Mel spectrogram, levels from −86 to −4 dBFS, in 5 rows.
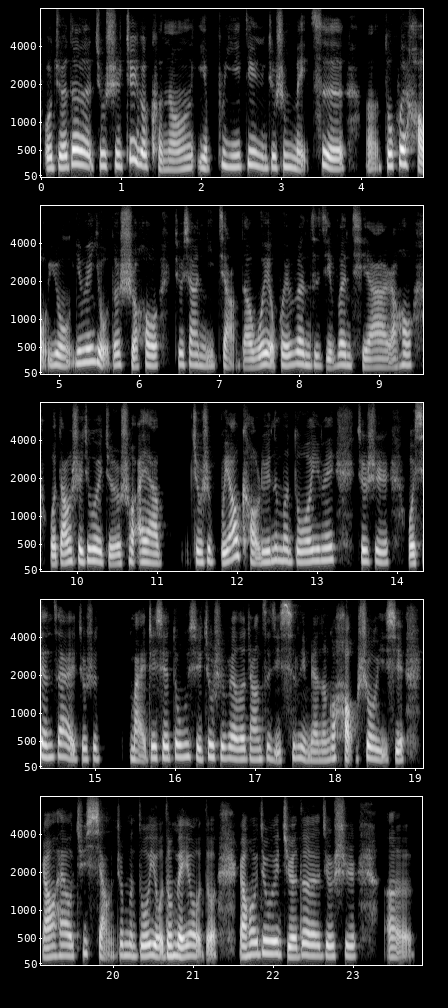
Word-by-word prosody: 我 185 Hz, +1 st, +3 dB
觉 195 Hz, +1 st, +4 dB
得 245 Hz, -3 st, +7 dB
就 225 Hz, +1 st, -1 dB
是 220 Hz, 0 st, -2 dB
这 335 Hz, +5 st, +1 dB
个 225 Hz, -4 st, +5 dB
可 165 Hz, -6 st, -6 dB
能 160 Hz, +5 st, -4 dB
也 180 Hz, -2 st, -1 dB
不 185 Hz, +7 st, -6 dB
一 205 Hz, -1 st, -1 dB
定 215 Hz, -3 st, -1 dB
就 200 Hz, +1 st, 0 dB
是 205 Hz, -, -6 dB
每 190 Hz, -6 st, -2 dB
次， 190 Hz, -8 st, +3 dB, 0.2 s
呃， -, -, -8 dB
都 220 Hz, -1 st, +5 dB
会 255 Hz, +3 st, +8 dB
好 -, -, -1 dB
用， 185 Hz, -2 st, 0 dB
因 220 Hz, +1 st, +2 dB
为 240 Hz, +1 st, +4 dB
有 240 Hz, -, +2 dB
的 185 Hz, +2 st, -2 dB
时 160 Hz, -4 st, -3 dB
候 175 Hz, 0 st, +1 dB, 0.2 s
就 200 Hz, -, -3 dB
像 190 Hz, -2 st, -5 dB
你 -, -, -9 dB
讲 -, -, -6 dB
的， 145 Hz, 0 st, -3 dB
我 175 Hz, +6 st, +2 dB
也 -, -, +5 dB
会 180 Hz, -1 st, -1 dB
问 200 Hz, -2 st, 0 dB
自 180 Hz, -1 st, -7 dB
己 145 Hz, -4 st, -6 dB
问 185 Hz, +3 st, -1 dB
题 165 Hz, -5 st, -7 dB
啊， 150 Hz, 0 st, -4 dB
然 150 Hz, -, -7 dB
后 190 Hz, 0 st, -3 dB, 0.2 s
我 155 Hz, -, +1 dB
当 170 Hz, +4 st, +2 dB
时 200 Hz, -1 st, +2 dB
就 210 Hz, -, +2 dB
会 195 Hz, -3 st, +4 dB
觉 150 Hz, -3 st, -3 dB
得 160 Hz, -, +1 dB
说： 185 Hz, +3 st, -3 dB
“哎 190 Hz, -, 0 dB
呀， 170 Hz, -3 st, 0 dB, 0.4 s
就 190 Hz, -, 0 dB
是 205 Hz, -, -2 dB
不 190 Hz, -3 st, -3 dB
要 265 Hz, +10 st, +4 dB
考 -, -, -3 dB
虑 185 Hz, +1 st, +1 dB
那 215 Hz, -, -2 dB
么 210 Hz, -2 st, -2 dB
多。” 190 Hz, 0 st, 0 dB
因 210 Hz, 0 st, 0 dB
为 225 Hz, +1 st, 0 dB, 0.3 s
就 200 Hz, -, +2 dB
是 185 Hz, -2 st, -3 dB, 0.2 s
我 160 Hz, -, +4 dB
现 215 Hz, +6 st, +1 dB
在 225 Hz, -3 st, -1 dB
就 185 Hz, -, -5 dB
是， 185 Hz, 0 st, -6 dB, 0.4 s
买 180 Hz, -3 st, -3 dB
这 205 Hz, -, +1 dB
些 205 Hz, 0 st, +2 dB
东 225 Hz, +1 st, 0 dB
西 195 Hz, -5 st, -2 dB
就 220 Hz, +3 st, +2 dB
是 210 Hz, -1 st, -2 dB
为 200 Hz, -1 st, 0 dB
了 185 Hz, 0 st, +2 dB
让 180 Hz, -1 st, -6 dB
自 205 Hz, +1 st, -6 dB
己 160 Hz, -, -6 dB
心 205 Hz, +6 st, -4 dB
里 195 Hz, -, -2 dB
面 160 Hz, -1 st, -5 dB
能 165 Hz, +1 st, -6 dB
够 195 Hz, -, -1 dB
好 -, -, +1 dB
受 195 Hz, -4 st, +1 dB
一 -, -, -4 dB
些， 165 Hz, -, -2 dB, 0.2 s
然 165 Hz, +1 st, +1 dB
后 185 Hz, -, -2 dB
还 195 Hz, -, -4 dB
要 190 Hz, -1 st, +1 dB
去 190 Hz, +5 st, -12 dB
想 215 Hz, -1 st, -3 dB
这 200 Hz, 0 st, -4 dB
么 195 Hz, -2 st, -3 dB
多 185 Hz, +1 st, +3 dB
有 190 Hz, -3 st, +5 dB
的 190 Hz, -, +4 dB
没 175 Hz, -3 st, +6 dB
有 190 Hz, 0 st, +2 dB
的， -, -, -1 dB, 0.3 s
然 180 Hz, -, +4 dB
后 215 Hz, +1 st, +3 dB
就 230 Hz, +1 st, +2 dB
会 225 Hz, 0 st, +5 dB
觉 175 Hz, -5 st, +2 dB
得 190 Hz, -1 st, +2 dB
就 185 Hz, -1 st, 0 dB
是， 185 Hz, 0 st, -3 dB, 0.3 s
呃， -, -, -4 dB
190 Hz, 290 characters per minute, -22 LUFS, 180-210 Hz, 0.4 s, 会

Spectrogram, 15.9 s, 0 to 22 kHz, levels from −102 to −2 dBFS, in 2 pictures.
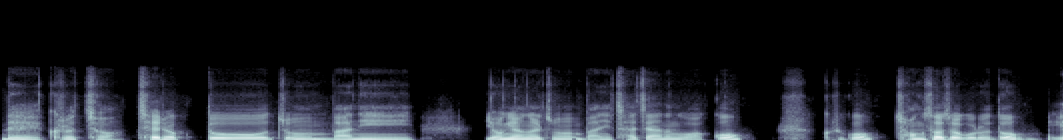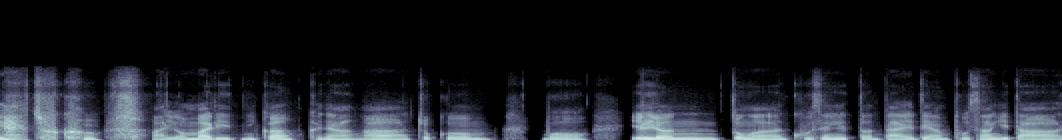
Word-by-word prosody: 네 105 Hz, -2 st, +2 dB
그렇죠. 100 Hz, -4 st, -4 dB
체력도 140 Hz, -7 st, +4 dB
좀 105 Hz, -4 st, 0 dB
많이 95 Hz, -1 st, +1 dB, 0.5 s
영향을 110 Hz, +1 st, +6 dB
좀 105 Hz, -2 st, -1 dB
많이 90 Hz, +1 st, -4 dB
차지하는 130 Hz, +3 st, -1 dB
것 105 Hz, -, -2 dB
같고 145 Hz, -, +1 dB, 0.5 s
그리고 170 Hz, +9 st, -1 dB
정서적으로도 150 Hz, -, +3 dB
이게 -, -, 0 dB, 0.2 s
쪼끔 95 Hz, -, -2 dB, 0.4 s
아 95 Hz, -, -6 dB
연말이니까 110 Hz, -, 0 dB
그냥 100 Hz, -1 st, -4 dB
아 135 Hz, +4 st, -2 dB
쪼끔 120 Hz, -1 st, -4 dB, 0.4 s
뭐 95 Hz, -1 st, -4 dB, 0.3 s
'1 140 Hz, +3 st, +4 dB
년 140 Hz, -3 st, +2 dB
동안 110 Hz, -4 st, -1 dB
고생했던 105 Hz, -2 st, -4 dB
나에 90 Hz, +2 st, -2 dB
대한 105 Hz, +1 st, -3 dB
보상이다.' 100 Hz, -2 st, -3 dB
110 Hz, 235 characters per minute, -23 LUFS, 100-130 Hz, 0.5 s, 영향을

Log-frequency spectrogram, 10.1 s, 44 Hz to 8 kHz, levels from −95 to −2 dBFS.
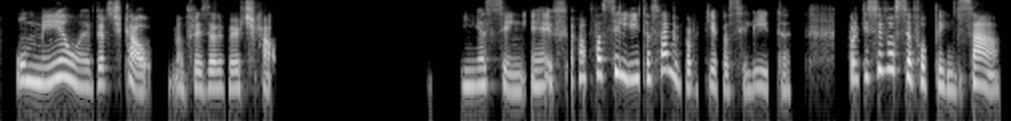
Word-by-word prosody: O 250 Hz, -, +2 dB
meu 245 Hz, +2 st, +3 dB
é 190 Hz, -1 st, -5 dB
vertical. 210 Hz, -5 st, +1 dB
Meu 255 Hz, +5 st, -10 dB
freezer 185 Hz, 0 st, -1 dB
é 190 Hz, -, -6 dB
vertical. 185 Hz, 0 st, 0 dB, 1.9 s
E 200 Hz, +1 st, -4 dB
assim 205 Hz, -5 st, -4 dB
é 200 Hz, +1 st, -2 dB
fa 280 Hz, 0 st, -5 dB
facilita, 305 Hz, -4 st, +2 dB
sabe 345 Hz, -1 st, +2 dB
por 185 Hz, -3 st, -5 dB
que 200 Hz, -, -1 dB
facilita? 170 Hz, 0 st, -9 dB, 0.6 s
Porque 275 Hz, +2 st, 0 dB
se 400 Hz, +8 st, +4 dB
você 390 Hz, -7 st, +4 dB
for 235 Hz, -4 st, -1 dB
pensar 205 Hz, +2 st, +3 dB
220 Hz, 130 wpm, -25 LUFS, 185-275 Hz, 1.9 s, se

